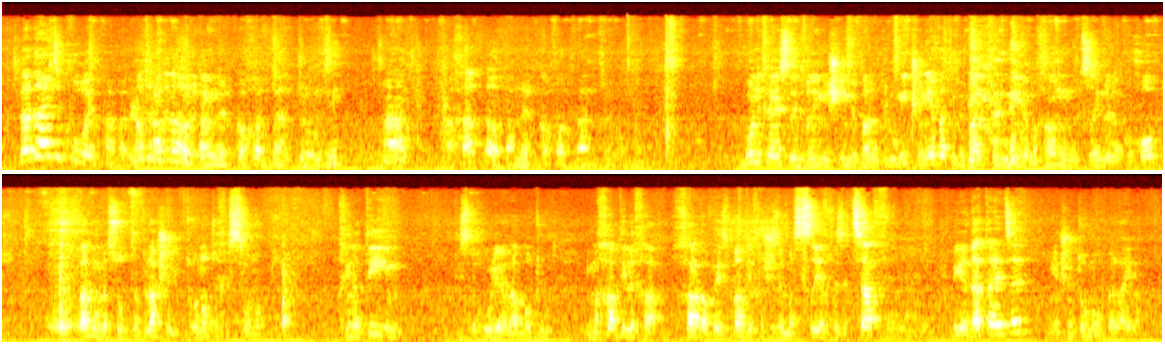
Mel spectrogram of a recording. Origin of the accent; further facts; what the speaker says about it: Israel; אני כישראלי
